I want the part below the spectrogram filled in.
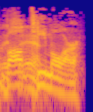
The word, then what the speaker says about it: Baltimore: Well, I used to do Top of the Hour at WBSB Balmer. – Balmer. – Because that's how locals say it. – Yeah, that's or Baltimore. – Baltimore.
